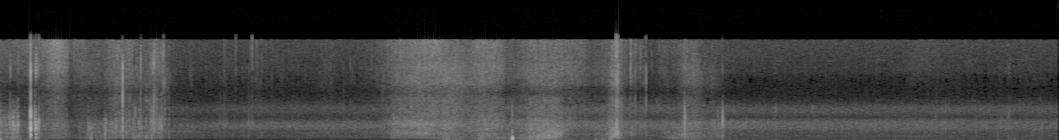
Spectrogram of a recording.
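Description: Soft rustling and handling noise close to the microphone, from a hand on a dog's head and fur against bedding. A few sharp clicks come in the first two seconds, and another patch of rustling comes about four to seven seconds in.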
